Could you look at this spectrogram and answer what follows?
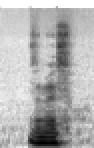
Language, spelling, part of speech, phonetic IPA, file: Polish, zmysł, noun, [zmɨsw̥], LL-Q809 (pol)-zmysł.wav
